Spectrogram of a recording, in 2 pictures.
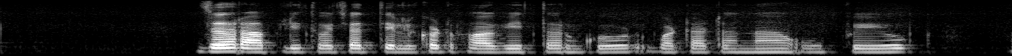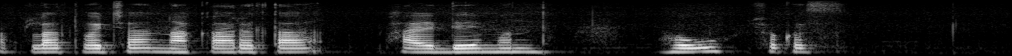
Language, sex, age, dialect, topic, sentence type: Marathi, male, 56-60, Northern Konkan, agriculture, statement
